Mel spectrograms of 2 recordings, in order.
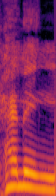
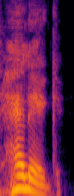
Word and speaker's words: Hennig: I' I've thought it was Henning my whole life. And it's Hennig.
